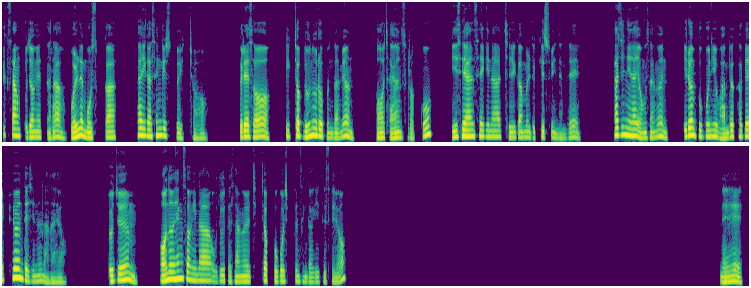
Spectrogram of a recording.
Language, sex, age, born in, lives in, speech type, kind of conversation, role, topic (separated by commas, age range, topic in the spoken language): Korean, male, 35-39, South Korea, France, read, expert-assistant, expert, 지구는 왜 둥글까요?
